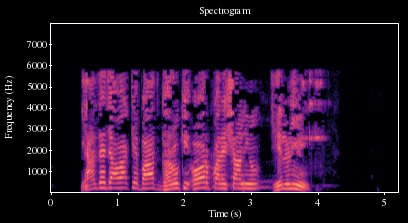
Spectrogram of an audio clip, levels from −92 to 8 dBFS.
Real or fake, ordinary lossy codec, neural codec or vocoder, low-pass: fake; MP3, 24 kbps; vocoder, 22.05 kHz, 80 mel bands, Vocos; 7.2 kHz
